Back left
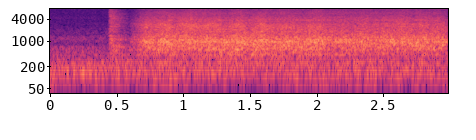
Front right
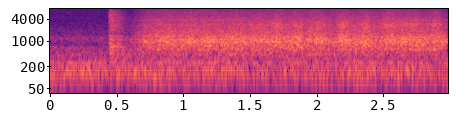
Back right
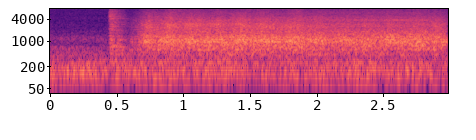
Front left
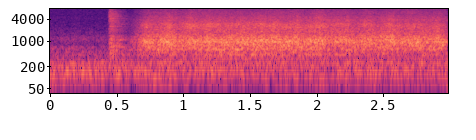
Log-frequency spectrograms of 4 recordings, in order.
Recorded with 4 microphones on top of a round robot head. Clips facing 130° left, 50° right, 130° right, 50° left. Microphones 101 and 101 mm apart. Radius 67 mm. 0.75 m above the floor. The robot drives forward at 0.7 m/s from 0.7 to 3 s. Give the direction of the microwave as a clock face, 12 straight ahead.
11 o'clock.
